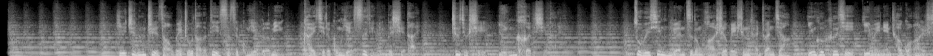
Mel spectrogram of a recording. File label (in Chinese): 男 专题 科技感 带干音; 工业4.0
